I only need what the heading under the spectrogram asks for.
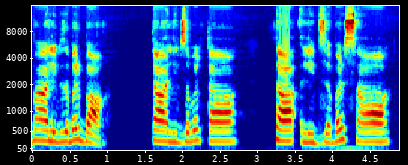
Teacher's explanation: اگر اس کے بعد الف آ رہا ہے، با کے بعد الف آیا ہے تو ایک الف کی برابر اس کو کھینچ کر پڑھنا ہے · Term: حرف مدہ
